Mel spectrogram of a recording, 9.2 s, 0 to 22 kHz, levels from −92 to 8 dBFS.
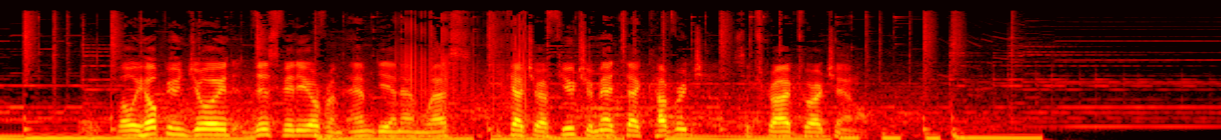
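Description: From 2.96 to 3.96 s there is buffer tearing: writer and playback pointers cross inside each period, so a small sliver, around a fiftieth of every 10 ms buffer, replays audio from about 30 ms earlier. The result is a 100 Hz rattle, seen as regular waveform discontinuities and evenly spaced vertical lines on a spectrogram.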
